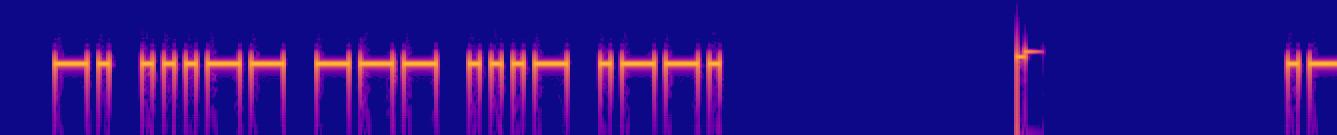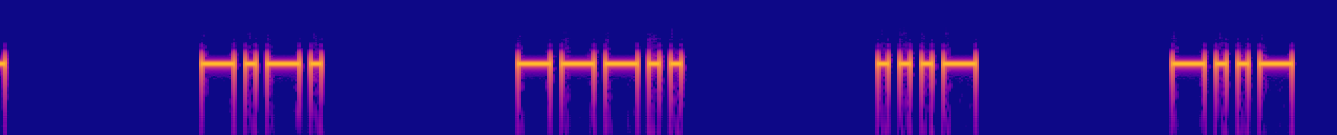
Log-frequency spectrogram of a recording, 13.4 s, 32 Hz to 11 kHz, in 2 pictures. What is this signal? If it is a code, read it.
Morse code, heard as a keyed tone, about 23 wpm, spaced as for 11 wpm, 700 Hz. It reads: N3OVP AC8VX
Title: USA Call Signs - 5 Characters - 6x Character Spacing - 22wpm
